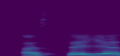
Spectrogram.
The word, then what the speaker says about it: asteya: Astella se escribe con Y. Astella. Astella. A-S-T-E-Y-A.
